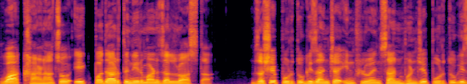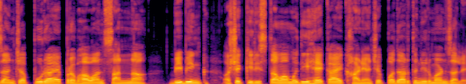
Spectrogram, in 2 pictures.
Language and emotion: Goan Konkani, neutral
